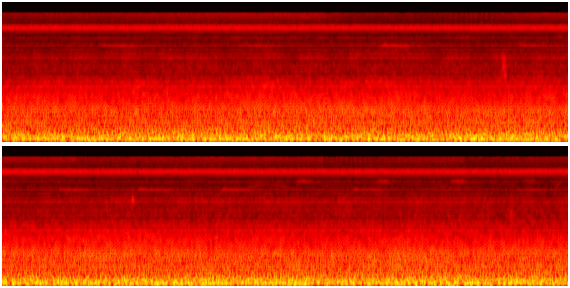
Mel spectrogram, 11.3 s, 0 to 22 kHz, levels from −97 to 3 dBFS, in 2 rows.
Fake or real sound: fake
